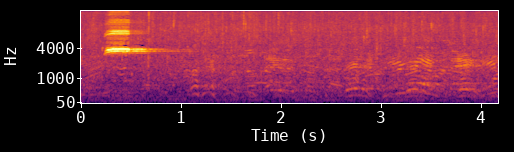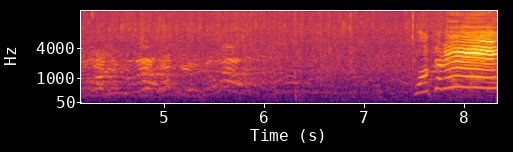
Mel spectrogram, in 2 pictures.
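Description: One short, loud referee's whistle blast about half a second in, then spectators' voices calling out over the splashing of water polo players swimming in the pool. Loud shouting starts near the end.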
